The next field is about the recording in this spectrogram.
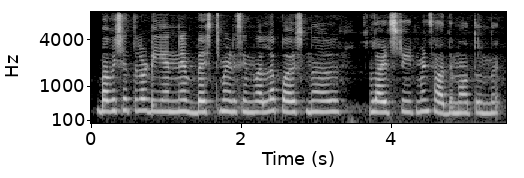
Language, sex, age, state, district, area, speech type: Telugu, female, 18-30, Telangana, Nagarkurnool, urban, spontaneous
